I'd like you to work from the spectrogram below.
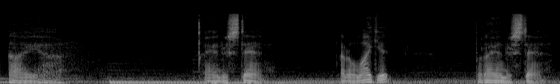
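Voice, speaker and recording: Low-voiced brooding vigilante billionaire. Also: male voice, measured pace, over music. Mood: subdued. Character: brooding, strained, stubborn billionaire vigilante man. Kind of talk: video game voice acting.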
